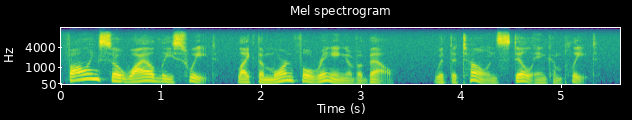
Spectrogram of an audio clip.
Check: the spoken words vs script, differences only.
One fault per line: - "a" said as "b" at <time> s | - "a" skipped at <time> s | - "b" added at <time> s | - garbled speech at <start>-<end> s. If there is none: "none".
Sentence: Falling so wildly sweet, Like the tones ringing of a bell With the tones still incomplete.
- "tones" said as "mournful" at 2.0 s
